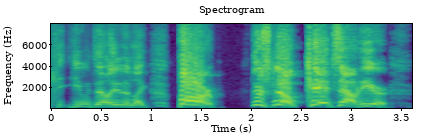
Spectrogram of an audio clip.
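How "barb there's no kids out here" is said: put-on furious scream, higher and louder. Retelling a neighbour's outburst about the doorbell: imitating a man screaming. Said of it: "he was screaming at his wife".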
